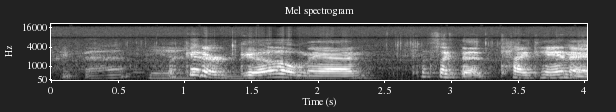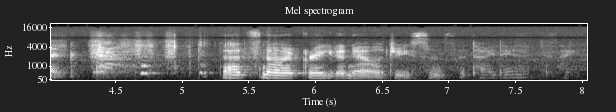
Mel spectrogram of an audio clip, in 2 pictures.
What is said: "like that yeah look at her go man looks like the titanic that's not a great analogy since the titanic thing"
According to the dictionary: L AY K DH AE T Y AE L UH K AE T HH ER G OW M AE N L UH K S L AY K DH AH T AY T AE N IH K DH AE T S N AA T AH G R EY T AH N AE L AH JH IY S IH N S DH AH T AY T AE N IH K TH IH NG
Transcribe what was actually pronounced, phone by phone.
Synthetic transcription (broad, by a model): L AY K DH AE T Y AE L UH K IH T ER G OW M AE N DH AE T S L AY K DH AH T AY T AE N IH K DH AE T S N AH T AH G R EY T AH N AE L AH JH IY S IH N S DH AH T AY T AE N IH K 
